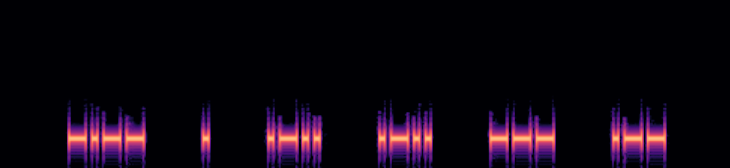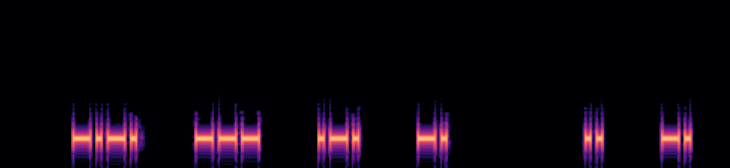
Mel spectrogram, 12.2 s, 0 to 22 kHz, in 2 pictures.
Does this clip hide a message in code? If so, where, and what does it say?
Yes: Morse code from 0.6 to 11.8 s, heard as a keyed tone, about 25 wpm, spaced as for 13 wpm, 600 Hz. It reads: YELLOW CORN IN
